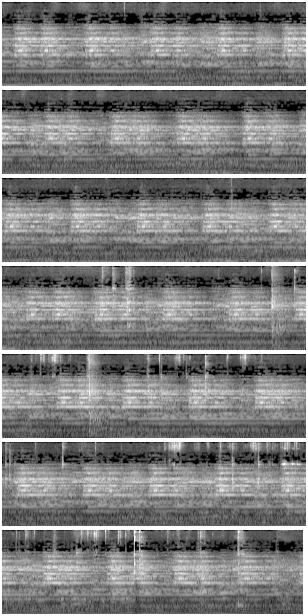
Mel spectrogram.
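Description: Church bells ringing a continuous peal, several bell tones sounding together, with fresh strokes swelling about once a second.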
